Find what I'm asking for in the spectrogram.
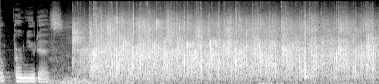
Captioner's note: audience applause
